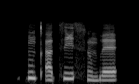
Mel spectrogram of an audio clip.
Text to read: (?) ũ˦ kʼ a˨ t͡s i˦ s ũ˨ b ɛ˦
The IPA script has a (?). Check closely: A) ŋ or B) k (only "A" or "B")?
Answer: B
